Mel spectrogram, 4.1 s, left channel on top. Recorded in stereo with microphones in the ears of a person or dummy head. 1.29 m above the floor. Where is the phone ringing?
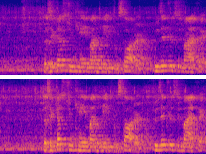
No phone ringing in this recording.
